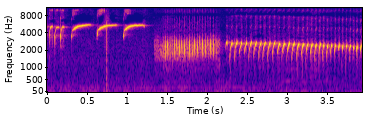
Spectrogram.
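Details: Color canary singing to stimulate females: several loud upswept whistles, a harsh buzzing trill, then a long even roll of quick repeated notes gradually falling in pitch.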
